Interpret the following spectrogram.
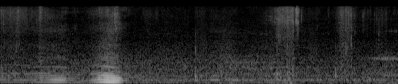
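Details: Japanese giant hornets emerging from stacked, long-abandoned tyres disturbed during grass mowing, Motomiya, Fukushima, Japan, 28 September 2017. A low droning buzz with layered harmonics swells sharply near one second as an insect passes close, then fades to a quieter hum.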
